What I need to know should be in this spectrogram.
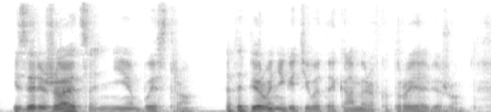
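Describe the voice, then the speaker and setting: A man with a non-native accent speaks against a quiet background. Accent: noticeable foreign accent in Russian. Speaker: YouTuber, product reviewer; vlogger reviewing a camera. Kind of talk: unedited vlog review. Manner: halting, many fillers and repeats. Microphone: phone near.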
